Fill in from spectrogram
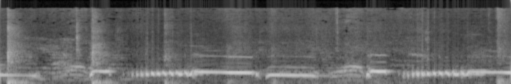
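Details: White albino ringneck dove against a local ringneck dove during routine training, nodding and laughing. A short clipped note leads into a rapid stuttering trill and a drawn-out level coo that sags at the end, heard twice, with a quiet background.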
